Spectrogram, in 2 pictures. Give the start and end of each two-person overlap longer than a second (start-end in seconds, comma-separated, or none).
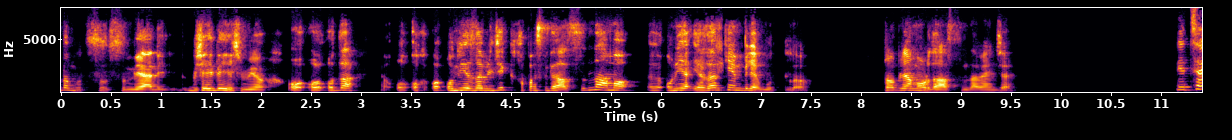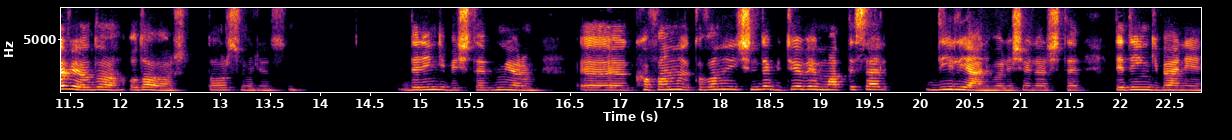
none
